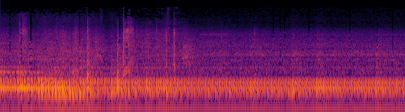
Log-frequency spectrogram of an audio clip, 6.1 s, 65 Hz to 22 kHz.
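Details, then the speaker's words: 2004 Mazda RX-8 rotary, 105,000 miles, with new BHR ignition coils, MSD wires and plugs, cold idle after about a minute: a steady even drone with only the odd faint pop, popping already reduced. "it doesn't seem to be popping as much already it's only been running for a minute it's still nowhere near warm"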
